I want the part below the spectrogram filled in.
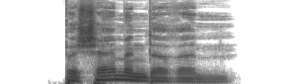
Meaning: strong dative masculine/neuter singular comparative degree of beschämend
- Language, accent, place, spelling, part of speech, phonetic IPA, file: German, Germany, Berlin, beschämenderem, adjective, [bəˈʃɛːməndəʁəm], De-beschämenderem.ogg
